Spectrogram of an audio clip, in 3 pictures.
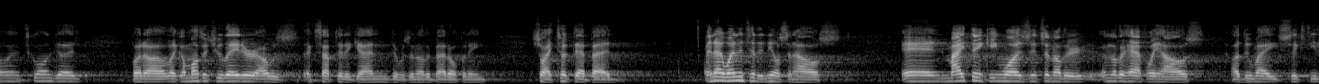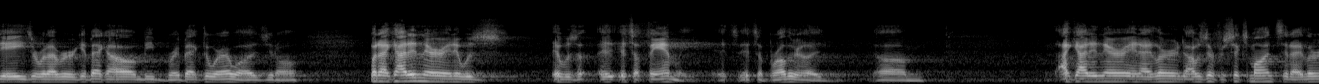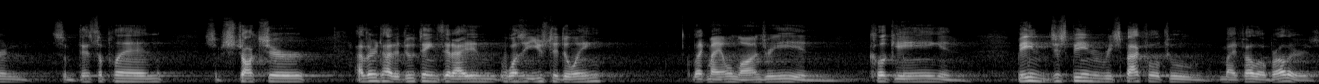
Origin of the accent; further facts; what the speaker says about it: Rochester, New York, United States; I grew up on the streets of Rochester.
